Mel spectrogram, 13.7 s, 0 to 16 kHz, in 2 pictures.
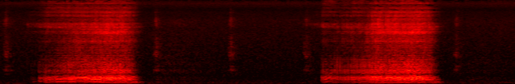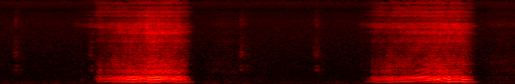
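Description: Loud rattling snores on each in-breath, about 16 a minute, with quiet pauses between.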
